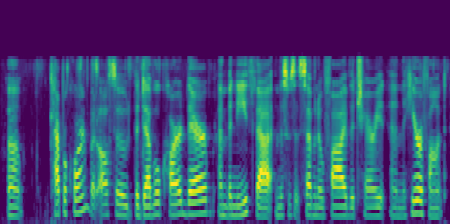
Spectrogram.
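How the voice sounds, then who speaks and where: A woman giving a spiritual tarot reading, rambling and free-associating with many restarts, her voice going hoarse. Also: fairly low pitch, a little mellow, muffled recording. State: losing her voice. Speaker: tarot reader.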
